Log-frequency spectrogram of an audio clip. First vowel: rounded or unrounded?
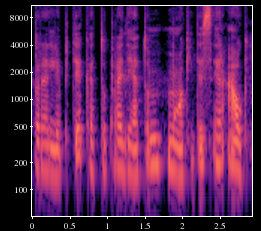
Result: unrounded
